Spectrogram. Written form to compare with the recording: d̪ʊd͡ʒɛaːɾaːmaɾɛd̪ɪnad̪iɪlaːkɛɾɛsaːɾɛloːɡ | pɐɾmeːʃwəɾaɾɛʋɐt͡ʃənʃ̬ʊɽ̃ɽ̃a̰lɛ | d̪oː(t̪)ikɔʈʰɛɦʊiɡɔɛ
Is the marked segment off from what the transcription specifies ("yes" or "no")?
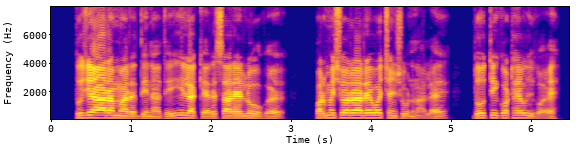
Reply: no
